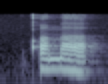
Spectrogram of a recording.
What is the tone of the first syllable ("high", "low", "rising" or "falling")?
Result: low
